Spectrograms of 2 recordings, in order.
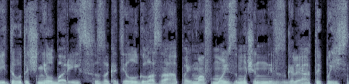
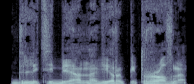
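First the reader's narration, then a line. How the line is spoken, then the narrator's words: Through gritted teeth. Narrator (Russian): процедил я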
